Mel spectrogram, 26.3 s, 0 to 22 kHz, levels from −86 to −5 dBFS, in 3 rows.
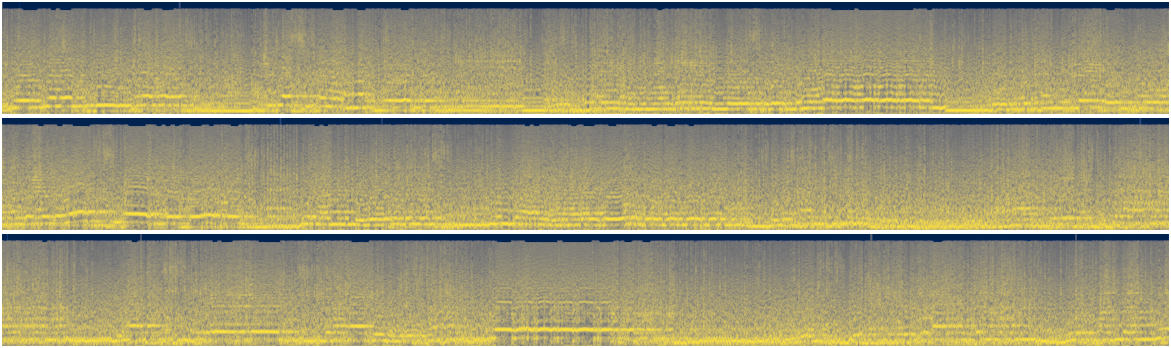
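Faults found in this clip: Entire clip: very loud, harsh, near-square waveform at an almost fixed, high level; background noise as loud as the main sound; pitch still traceable. Likely float read as integer: 32-bit float samples interpreted as 32-bit integers, so sign and exponent bits dominate the level.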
